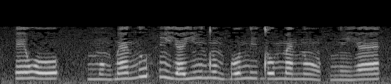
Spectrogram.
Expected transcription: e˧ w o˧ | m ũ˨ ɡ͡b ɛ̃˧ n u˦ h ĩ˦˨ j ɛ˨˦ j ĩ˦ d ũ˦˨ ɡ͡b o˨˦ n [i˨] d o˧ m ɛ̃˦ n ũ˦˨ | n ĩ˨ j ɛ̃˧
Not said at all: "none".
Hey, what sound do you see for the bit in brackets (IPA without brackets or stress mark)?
i˧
